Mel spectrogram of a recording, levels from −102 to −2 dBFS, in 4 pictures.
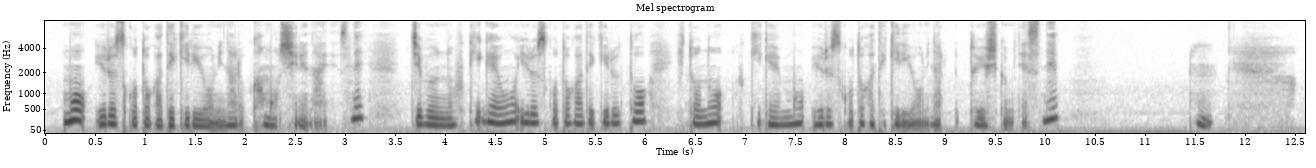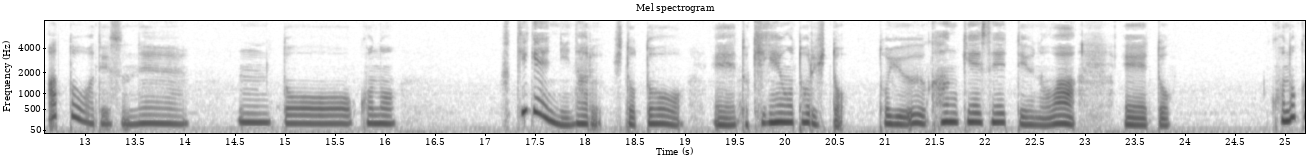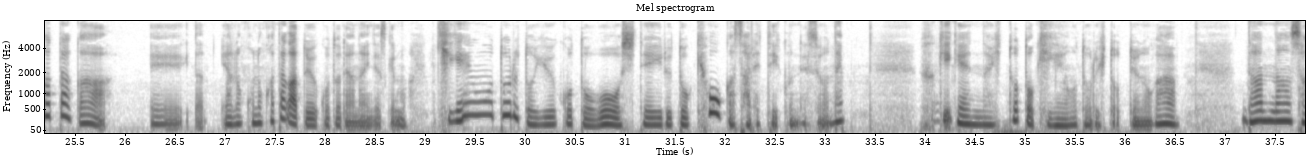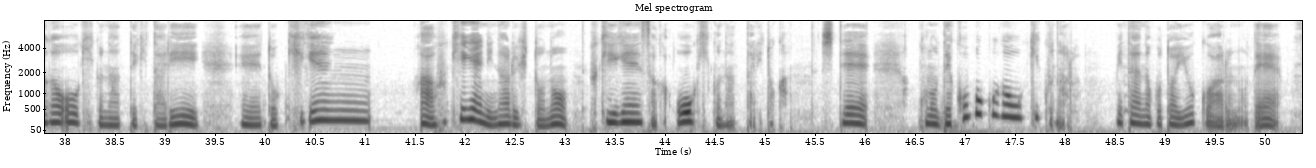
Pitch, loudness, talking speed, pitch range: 165 Hz, -40 LUFS, 310 characters per minute, 140-200 Hz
